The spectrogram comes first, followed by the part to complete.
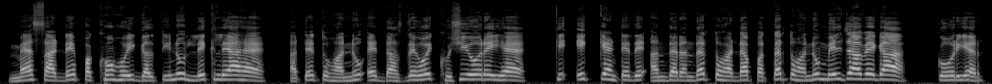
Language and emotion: Punjabi, happy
